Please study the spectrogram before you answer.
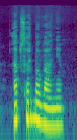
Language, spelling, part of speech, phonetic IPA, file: Polish, absorbowanie, noun, [ˌapsɔrbɔˈvãɲɛ], LL-Q809 (pol)-absorbowanie.wav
